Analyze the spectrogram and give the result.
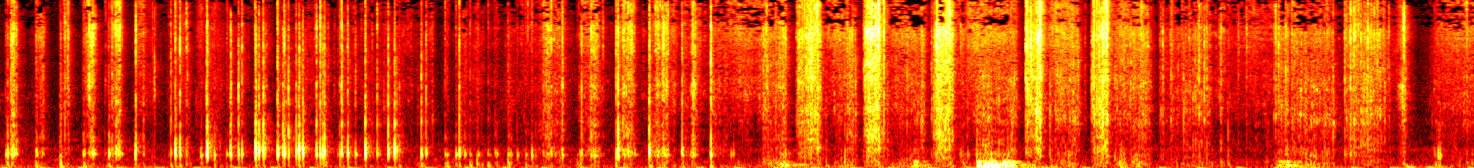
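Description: Long red nails scratch fast across the woven circular base of a hollow, empty grey wicker waste bin, making dense, bright, crackling scratches in quick bursts. Occasional low, hollow thumps come through the bin partway through.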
